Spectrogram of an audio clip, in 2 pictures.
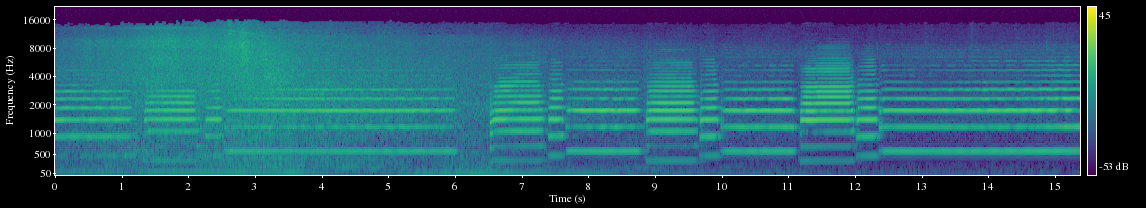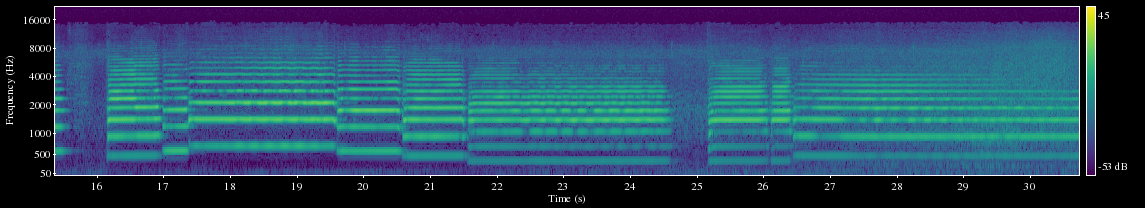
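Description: Solo trumpet playing a slow bugle call: long held notes on the few pitches of the bugle scale, with two short breaks, one near the middle and one about four-fifths of the way through.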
